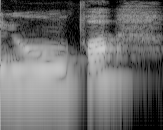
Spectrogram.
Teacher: یہاں پہ ہم نے نون ساکن کا آواز کو ناک میں چھپانا ہے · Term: اخفا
